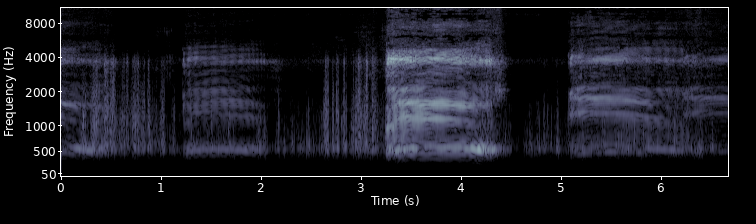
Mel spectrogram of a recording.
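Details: A cow wandering rural rice fields calls repeatedly with choppy, quieter lowing. One louder drawn-out moo stands out in the middle.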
